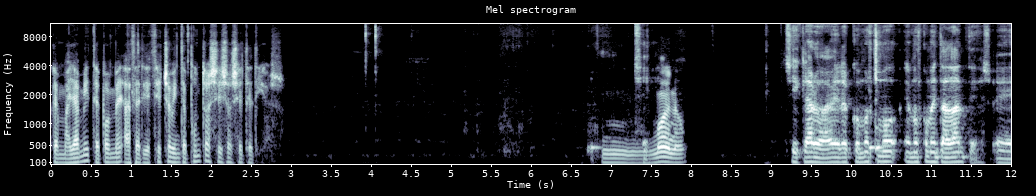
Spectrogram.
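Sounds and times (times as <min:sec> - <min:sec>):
faint short clicks: 0:03.9 - 0:04.2
man speaking: 0:06.8 - 0:08.0, 0:09.2 - 0:12.0.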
